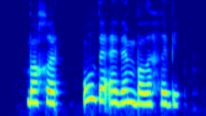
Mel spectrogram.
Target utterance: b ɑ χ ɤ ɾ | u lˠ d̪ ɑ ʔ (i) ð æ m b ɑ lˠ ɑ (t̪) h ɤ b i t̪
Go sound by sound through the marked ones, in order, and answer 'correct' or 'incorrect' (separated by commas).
incorrect, incorrect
